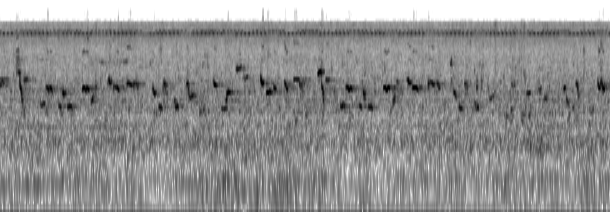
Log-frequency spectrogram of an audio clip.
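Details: Full, lively straw-headed bulbul song over water-therapy sound for caged birds to imitate: a continuous stream of liquid, bubbling whistles and quick slurred phrases against a soft, even rush of water.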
